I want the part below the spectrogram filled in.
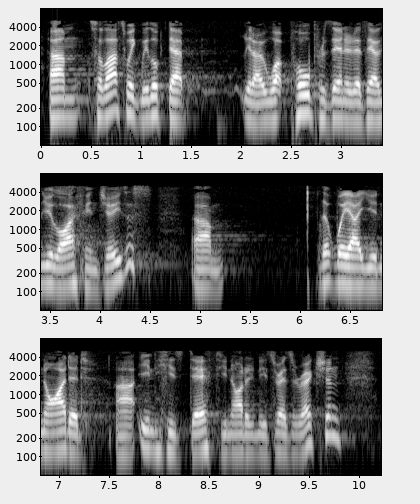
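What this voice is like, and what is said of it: Crackly, croaky voice. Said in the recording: “sorry about my voice, it's still crackly and croaky”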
